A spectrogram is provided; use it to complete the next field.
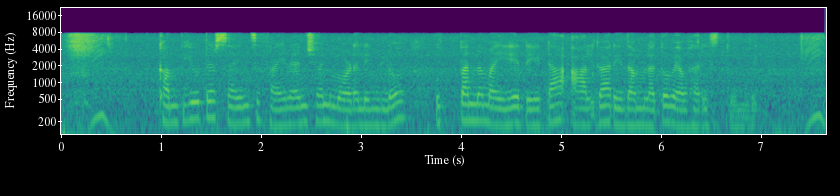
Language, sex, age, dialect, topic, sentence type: Telugu, female, 18-24, Central/Coastal, banking, statement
